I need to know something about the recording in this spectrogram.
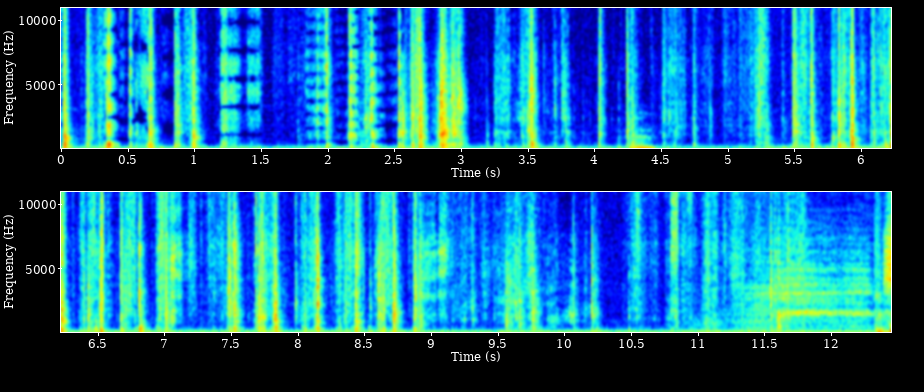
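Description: A deck of tarot cards being shuffled by hand: a long run of quick card clicks and flutters.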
